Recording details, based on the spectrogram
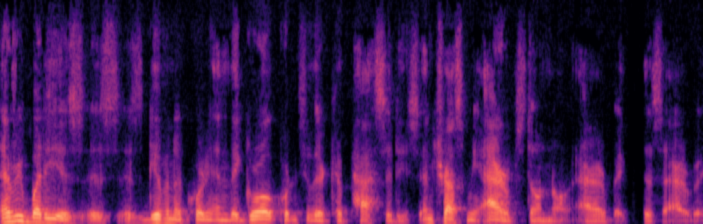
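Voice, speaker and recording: Against a quiet background, a man talks at a very fast pace and a medium pitch. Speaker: Quran and Arabic teacher. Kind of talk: online lecture. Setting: video call. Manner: animated.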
